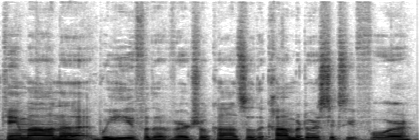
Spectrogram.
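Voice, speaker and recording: A man's voice: medium pitch, level tone, normal speed. A man co-hosting a casual live stream chat in a blunt, offhand way. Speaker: podcast co-host. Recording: slight background noise.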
